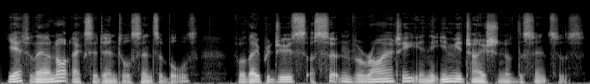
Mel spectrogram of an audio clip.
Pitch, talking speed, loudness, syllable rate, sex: 105 Hz, 185 wpm, -18 LUFS, 6.1 syllables/s, male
